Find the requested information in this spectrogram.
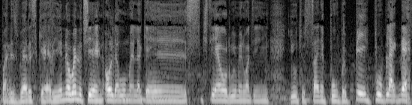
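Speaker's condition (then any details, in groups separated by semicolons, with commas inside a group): Stuttering; stutter since early childhood, formerly double and quadruple stutterer; ongoing stutter, one front tooth missing; no stutter when rapping, quirky staccato rap delivery, formerly fluent only singing or praying aloud; repeated sounds, prolonged sounds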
